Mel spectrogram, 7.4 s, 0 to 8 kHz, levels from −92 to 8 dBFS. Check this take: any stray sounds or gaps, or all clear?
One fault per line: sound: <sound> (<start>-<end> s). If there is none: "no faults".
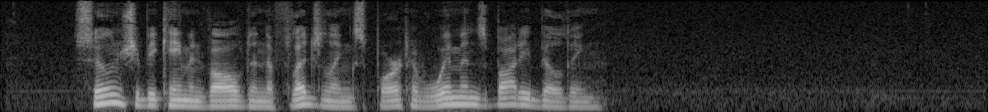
no faults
